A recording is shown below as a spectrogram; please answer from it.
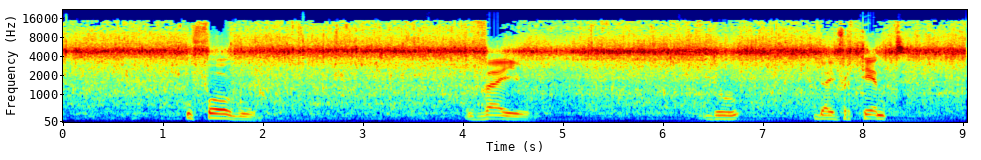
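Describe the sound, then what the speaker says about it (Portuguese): A stream in the Mata da Margaraça valley gushes in a steady, loud, broadband rush throughout, with someone talking intermittently over the flowing water. "Ribeira no vale da Mata da Margaraça"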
